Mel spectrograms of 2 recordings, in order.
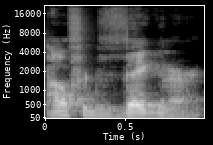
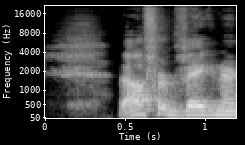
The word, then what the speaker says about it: Wegener: guy his name is Alfred Wegener even though his name starts with the W it's pronounced like a V Alfven vague nur he was a brilliant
